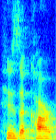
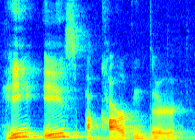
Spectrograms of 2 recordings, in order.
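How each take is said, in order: First: He and is are joined into one syllable. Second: He and is are said as two separate words. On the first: "na forma contraída" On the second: "na forma normal"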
